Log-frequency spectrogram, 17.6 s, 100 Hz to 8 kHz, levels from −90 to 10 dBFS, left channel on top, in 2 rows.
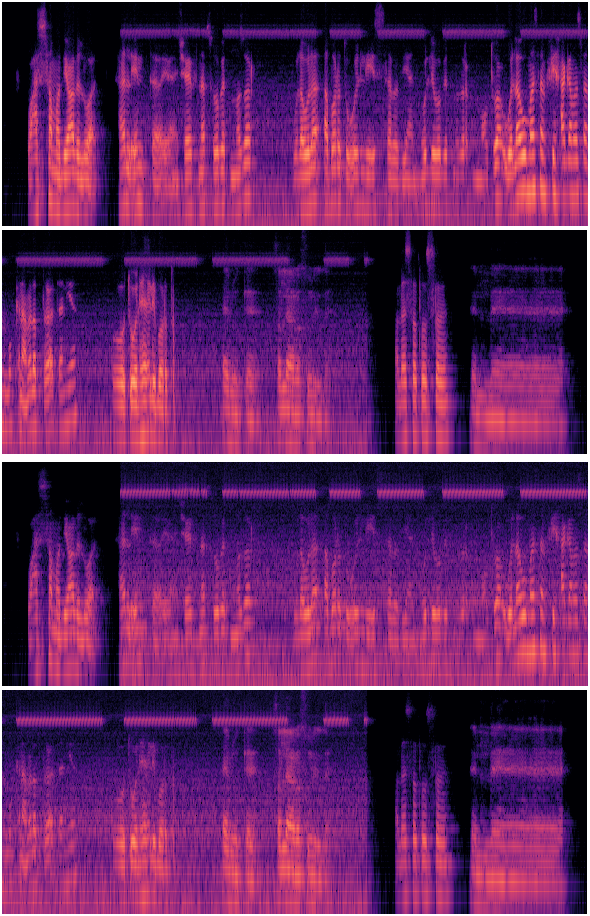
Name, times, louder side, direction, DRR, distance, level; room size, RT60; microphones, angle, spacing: voice 1, 0.4-1.4 1.7-3.7 4.4-9.9 10.4-11.3 14.7-15.5, left 6 dB, 90° left, 0.4 m, -24 dB
Cricket, 1.8-14.3, right 5 dB, 75° right, 0.6 m, -36 dB
voice 2, 12.1-13.7 15.8-17.2, right 3 dB, 40° right, 0.6 m, -29 dB
6.2 x 5.0 x 6.5 m
head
